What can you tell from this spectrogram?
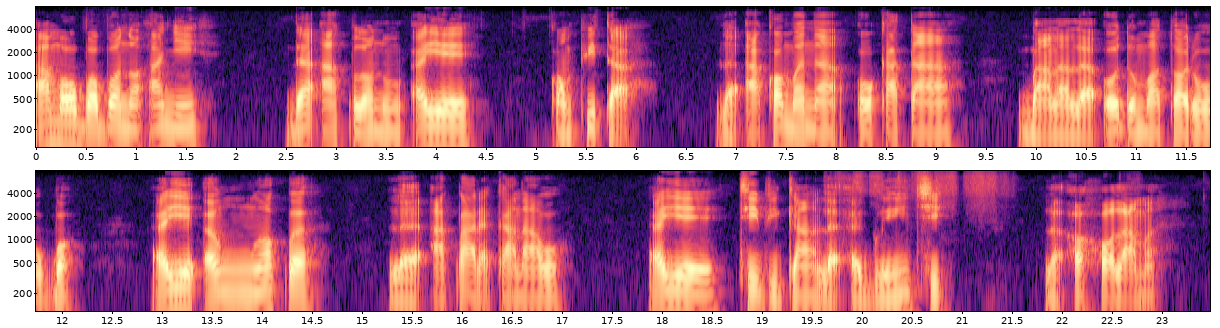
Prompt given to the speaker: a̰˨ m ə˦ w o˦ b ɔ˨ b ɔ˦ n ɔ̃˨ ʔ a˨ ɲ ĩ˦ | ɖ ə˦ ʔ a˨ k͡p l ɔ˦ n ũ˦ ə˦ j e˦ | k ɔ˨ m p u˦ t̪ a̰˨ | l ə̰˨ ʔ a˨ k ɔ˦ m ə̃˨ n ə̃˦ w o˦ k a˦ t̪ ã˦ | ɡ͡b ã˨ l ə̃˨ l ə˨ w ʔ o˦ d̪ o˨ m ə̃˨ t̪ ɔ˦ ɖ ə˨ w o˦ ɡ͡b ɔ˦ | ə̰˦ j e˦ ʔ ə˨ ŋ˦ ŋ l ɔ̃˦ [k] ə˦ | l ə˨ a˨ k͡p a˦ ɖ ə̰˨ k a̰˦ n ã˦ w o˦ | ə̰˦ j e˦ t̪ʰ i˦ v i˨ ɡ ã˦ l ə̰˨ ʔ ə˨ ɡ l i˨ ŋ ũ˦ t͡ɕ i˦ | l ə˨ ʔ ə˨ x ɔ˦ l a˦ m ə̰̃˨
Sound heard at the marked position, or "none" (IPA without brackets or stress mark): k͡p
